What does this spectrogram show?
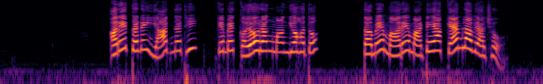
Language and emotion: Gujarati, angry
